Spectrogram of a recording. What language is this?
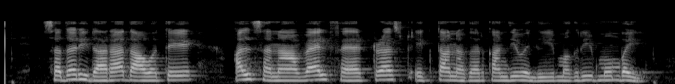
Urdu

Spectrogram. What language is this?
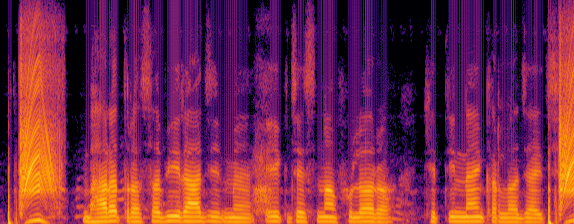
Maithili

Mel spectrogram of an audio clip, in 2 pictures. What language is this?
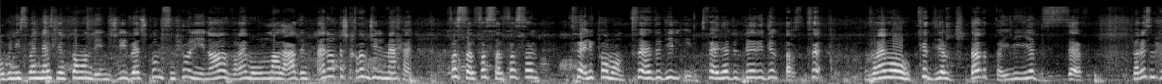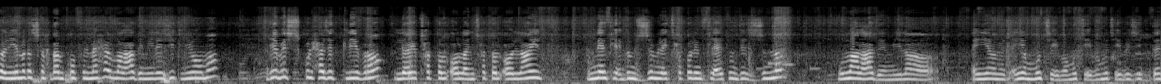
Arabic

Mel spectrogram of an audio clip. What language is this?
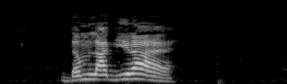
Sansi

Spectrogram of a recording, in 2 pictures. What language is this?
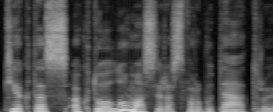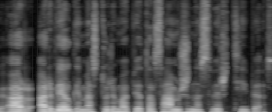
Lithuanian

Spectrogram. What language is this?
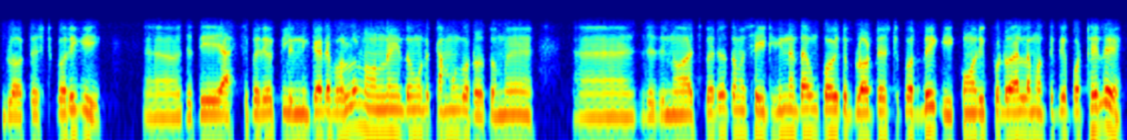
Odia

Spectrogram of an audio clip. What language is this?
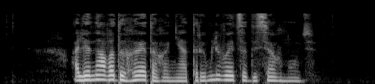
Belarusian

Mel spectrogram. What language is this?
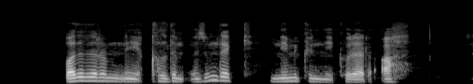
Uyghur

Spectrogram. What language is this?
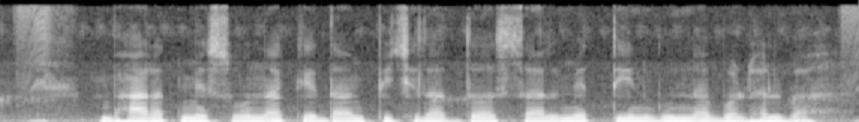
Bhojpuri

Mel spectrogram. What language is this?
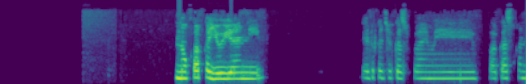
Puno Quechua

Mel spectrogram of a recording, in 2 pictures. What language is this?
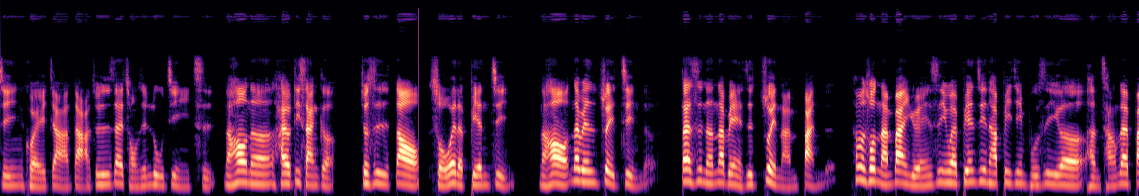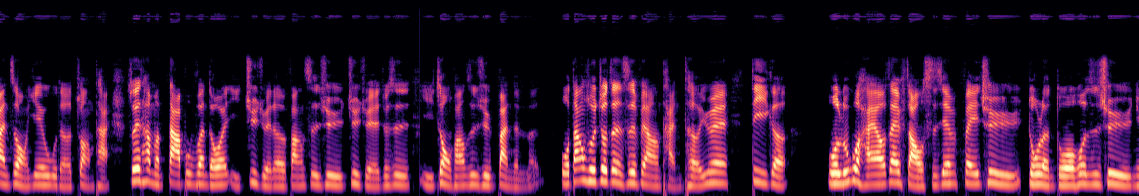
Chinese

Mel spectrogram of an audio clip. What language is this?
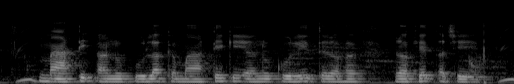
Maithili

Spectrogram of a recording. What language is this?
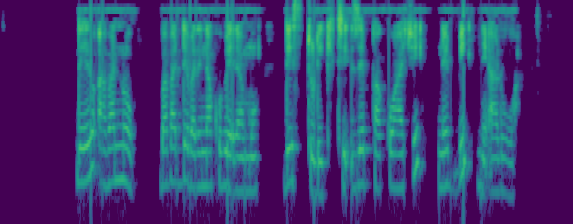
Ganda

